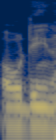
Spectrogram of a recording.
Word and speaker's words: Aldine: Aldine, I think is actually how he pronounces it.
